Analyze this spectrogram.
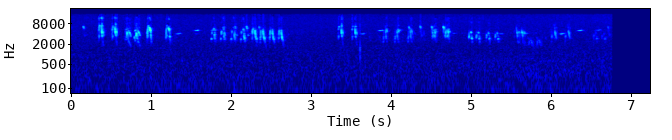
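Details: Melodious lark, a southern African lark, singing a song filled with mimicry of other local bird species: rapid bursts of high, sharp chirps and clicking notes in quick series, with brief pauses between phrases, against a quiet background.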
